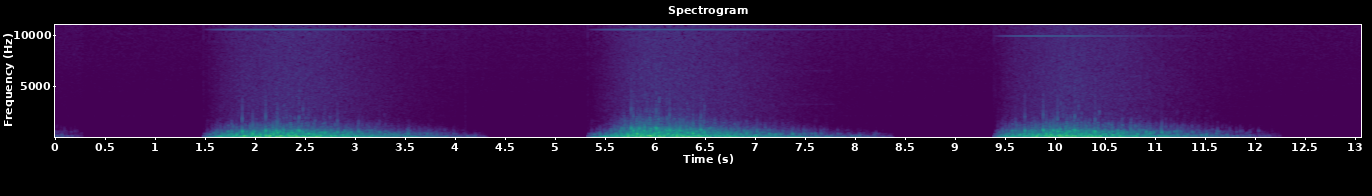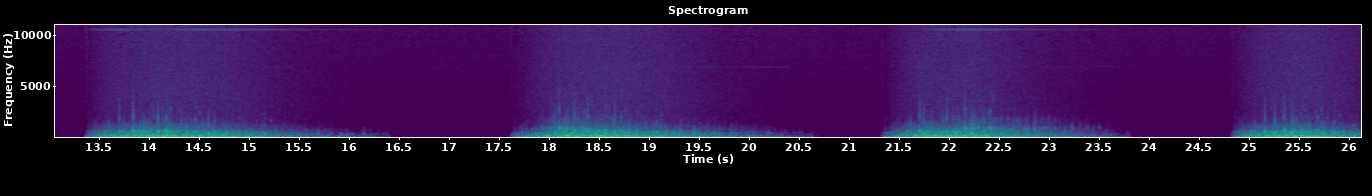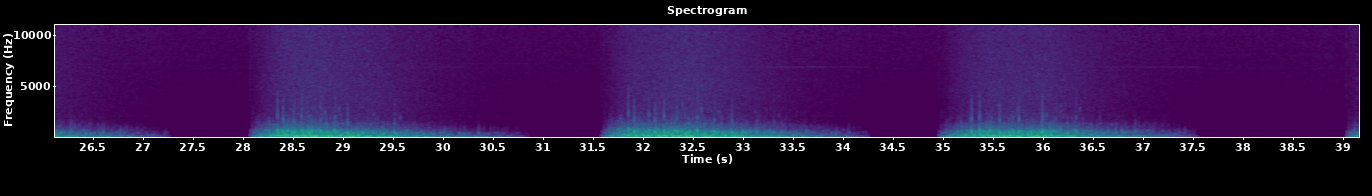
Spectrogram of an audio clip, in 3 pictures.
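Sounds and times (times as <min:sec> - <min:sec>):
bubbles underwater: 0:01.5 - 0:04.2, 0:05.4 - 0:08.3, 0:09.4 - 0:12.2, 0:13.4 - 0:16.4, 0:17.7 - 0:20.5, 0:21.4 - 0:23.8, 0:24.9 - 0:27.2, 0:28.1 - 0:30.8, 0:31.6 - 0:34.2, 0:35.0 - 0:37.4.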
